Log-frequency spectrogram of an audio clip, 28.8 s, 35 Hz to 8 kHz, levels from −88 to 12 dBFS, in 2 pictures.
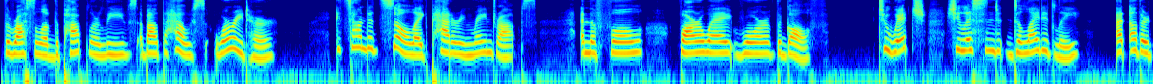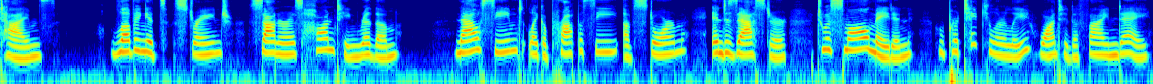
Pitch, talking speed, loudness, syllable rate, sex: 255 Hz, 120 wpm, -21 LUFS, 4.1 syllables/s, female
